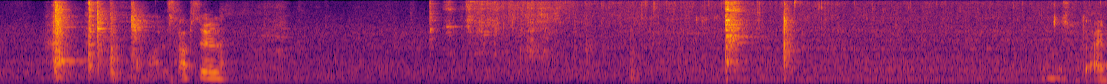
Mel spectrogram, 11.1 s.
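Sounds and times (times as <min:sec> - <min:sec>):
patty sizzling in hot oil: 0:04.7 - 0:11.0.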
